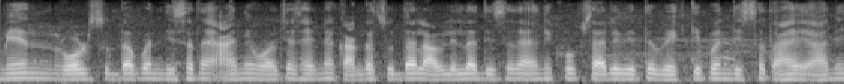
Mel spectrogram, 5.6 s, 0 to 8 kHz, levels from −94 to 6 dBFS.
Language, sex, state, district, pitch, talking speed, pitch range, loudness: Marathi, male, Maharashtra, Solapur, 135 Hz, 265 wpm, 130-140 Hz, -18 LUFS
